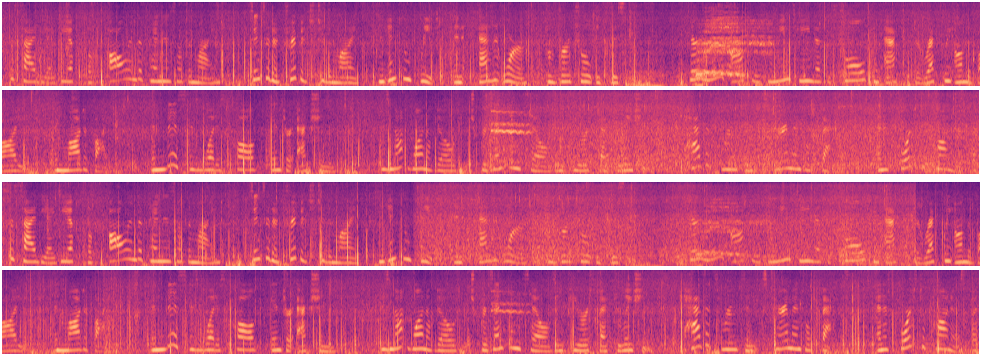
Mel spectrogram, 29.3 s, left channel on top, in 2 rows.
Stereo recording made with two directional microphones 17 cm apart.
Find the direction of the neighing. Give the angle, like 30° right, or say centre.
50° left.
